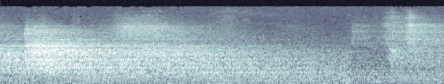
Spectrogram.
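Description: Steady ambient noise of a large reverberant stone hall, with no distinct event; it swells slightly just after the start and eases near the end.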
